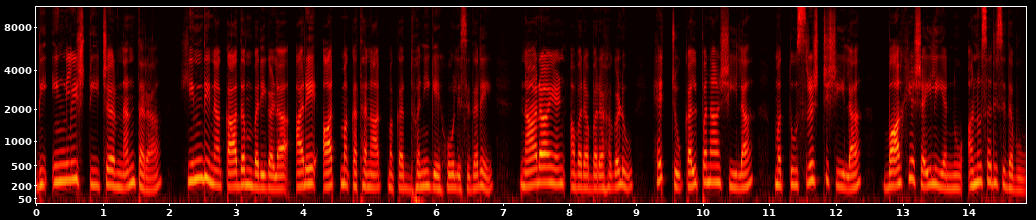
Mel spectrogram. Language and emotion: Kannada, neutral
